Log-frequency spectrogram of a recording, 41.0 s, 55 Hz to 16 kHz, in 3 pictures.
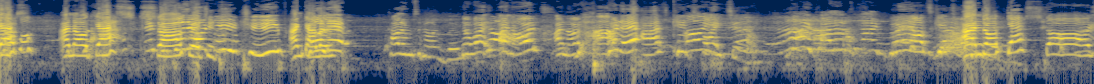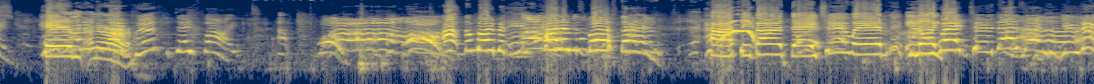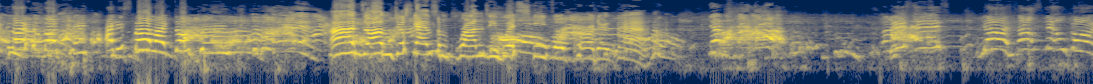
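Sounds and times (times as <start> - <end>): children playing: 0.0 - 41.0
child singing: 19.2 - 30.8.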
